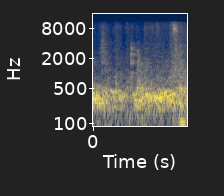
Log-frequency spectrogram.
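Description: Racing pigeons coo softly and repeatedly at close range, a low steady murmuring with a few faint higher chirps over a quiet loft background.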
